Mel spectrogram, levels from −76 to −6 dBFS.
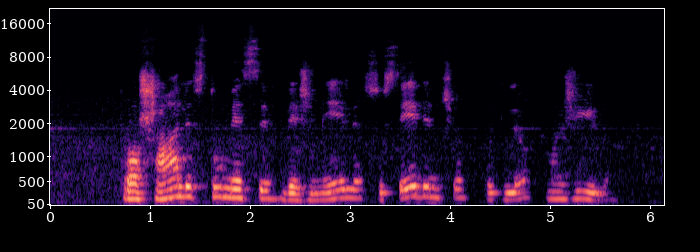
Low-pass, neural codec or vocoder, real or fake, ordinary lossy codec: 19.8 kHz; none; real; Opus, 32 kbps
